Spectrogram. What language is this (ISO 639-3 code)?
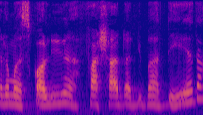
por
